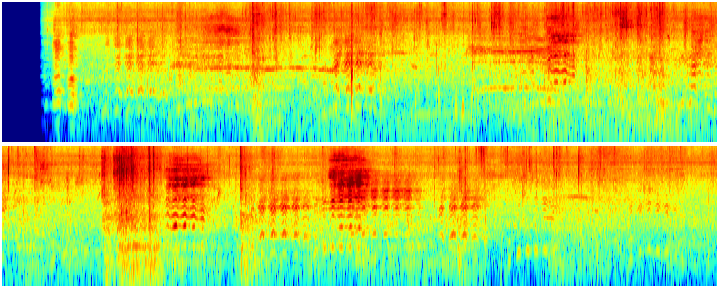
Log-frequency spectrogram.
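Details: Several goats straining upward and stretching tall to reach food give harmonic bleats, loudest around the middle and end, over a busy background of rustling and clatter.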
